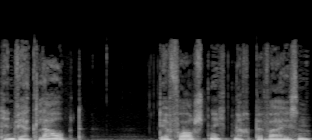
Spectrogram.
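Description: A woman's very deep, low voice comes through somewhat breathy and dark and mellow in tone, with dry sound, no echo, and a quiet background. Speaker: actress, voice actress. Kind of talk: poetry reading. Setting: radio broadcast recording. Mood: warm, gentle, smiling. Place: booth. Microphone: studio mic.

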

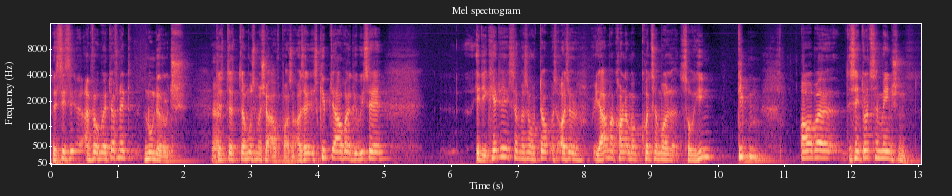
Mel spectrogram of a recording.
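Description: The pace is moderate, broken by long, frequent pauses. The background is quiet. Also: man, high pitch for a man, ordinary pitch variation. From Franconia. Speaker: comedian. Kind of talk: interview answer. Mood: relaxed, animated. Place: home room. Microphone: studio mic.

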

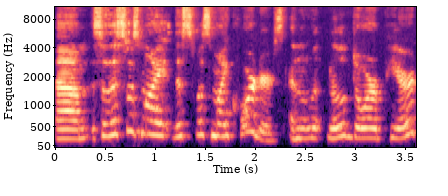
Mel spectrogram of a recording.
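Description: With lively intonation, a woman talks in a high-pitched voice. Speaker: experiencer and podcast host; podcast host. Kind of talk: interview storytelling. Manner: loud. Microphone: video call.

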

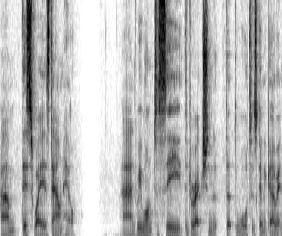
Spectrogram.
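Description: A man's voice, very deep and low in pitch, moves along at a moderate pace. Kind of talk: tutorial. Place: home room. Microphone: webcam.

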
